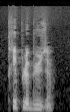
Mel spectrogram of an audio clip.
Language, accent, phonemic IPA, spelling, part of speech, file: French, France, /tʁi.plə byz/, triple buse, noun, LL-Q150 (fra)-triple buse.wav
- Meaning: dimwit, nitwit (used as a mild insult)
